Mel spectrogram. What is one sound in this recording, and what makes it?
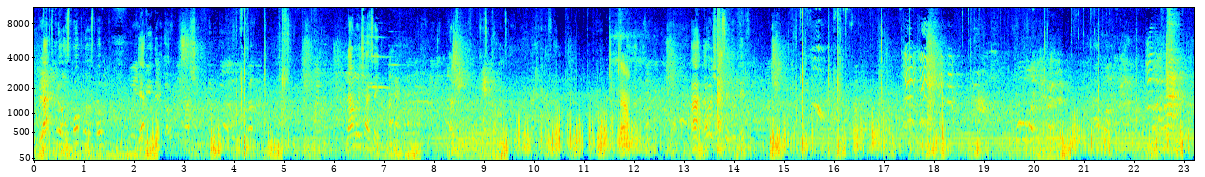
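A football is kicked on artificial turf.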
